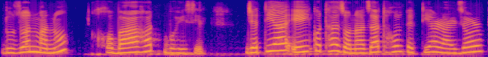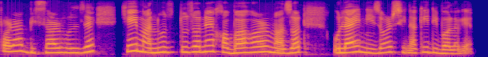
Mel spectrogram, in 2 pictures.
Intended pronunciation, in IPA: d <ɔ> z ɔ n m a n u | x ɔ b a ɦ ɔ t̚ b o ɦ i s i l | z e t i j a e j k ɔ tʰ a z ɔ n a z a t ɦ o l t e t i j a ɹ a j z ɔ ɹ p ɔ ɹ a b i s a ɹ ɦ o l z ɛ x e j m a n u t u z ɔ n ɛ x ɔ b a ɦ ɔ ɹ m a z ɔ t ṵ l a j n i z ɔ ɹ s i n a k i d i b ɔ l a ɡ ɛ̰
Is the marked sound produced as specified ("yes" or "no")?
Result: no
